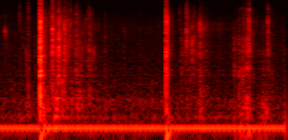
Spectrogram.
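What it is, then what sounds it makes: Soap bar being cut. A metal utility blade scores a solid, hand-sized, animal-shaped pink soap bar held in the hand, slicing off cubes and slabs with a cutting, scraping action. Three main crisp, bright crunching bursts are heard, each followed by smaller crackles as the pieces come away. A steady low hum runs underneath throughout.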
